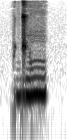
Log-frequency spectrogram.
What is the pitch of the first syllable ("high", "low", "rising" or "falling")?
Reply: high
